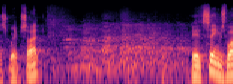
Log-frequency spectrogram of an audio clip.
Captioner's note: audience Laughter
